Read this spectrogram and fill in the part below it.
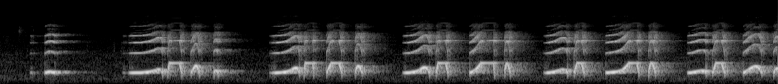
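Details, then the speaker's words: Minelab Gold Monster 1000 gold detector, indoor air test with a steel sample: warbling tone breaking into a quick double chatter on one side of the coil; steel target signature, distinct from other metals. "Now this is steel, so you can hear it do a double chatter going off the one side. So the steel actually does sound different than anything else."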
